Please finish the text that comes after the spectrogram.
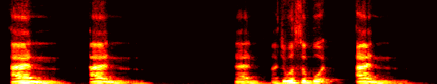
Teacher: Kita mesti kita punya hujung lidah terangkat dan kena pada bahagian gusi tempat tumbuh gigi atas. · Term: Nun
